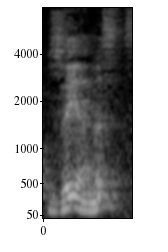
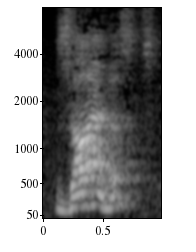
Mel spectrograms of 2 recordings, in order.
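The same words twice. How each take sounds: First: "Zionists" with a first syllable like "zee"; long "ee" vowel opening "Zionists"; alternative pronunciation. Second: "Zionists" with a first syllable like "zye"; long "eye" vowel opening "Zionists"; pronunciation variant. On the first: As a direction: say "Zionists" as ZEE-uh-nists, drawn out. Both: Shown as a demonstration. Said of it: "depending where you come from".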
